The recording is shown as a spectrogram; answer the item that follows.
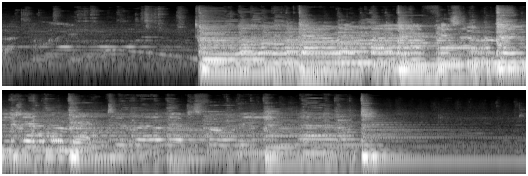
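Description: Acoustic guitar strummed in open chords, the four-chord C, G, A minor, F pattern of the song's opening. After faint ringing, the strumming starts suddenly about two seconds in with a strong stroke about every second, and near the end the last chord is left to ring out.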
